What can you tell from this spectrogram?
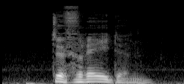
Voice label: "tevreden", Dutch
